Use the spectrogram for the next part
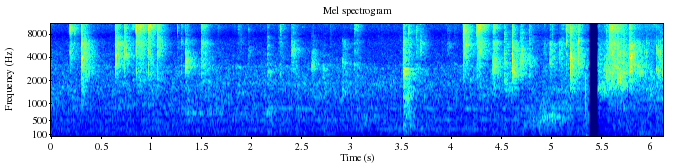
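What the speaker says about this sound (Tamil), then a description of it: "இந்த பக்கம் பானை வச்சு எண்ணெய் ஊற்றி கடுகு போட்டிருக்கேன். கடுகு பொரியட்டும்." Mustard seeds splutter in hot oil in a pot while cooking Coimbatore green gram kuzhambu, giving scattered faint crackles and small pops that keep going irregularly over a soft background hiss.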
